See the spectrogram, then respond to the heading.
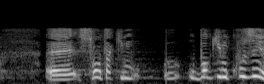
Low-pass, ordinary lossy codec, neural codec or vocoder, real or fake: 5.4 kHz; none; none; real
